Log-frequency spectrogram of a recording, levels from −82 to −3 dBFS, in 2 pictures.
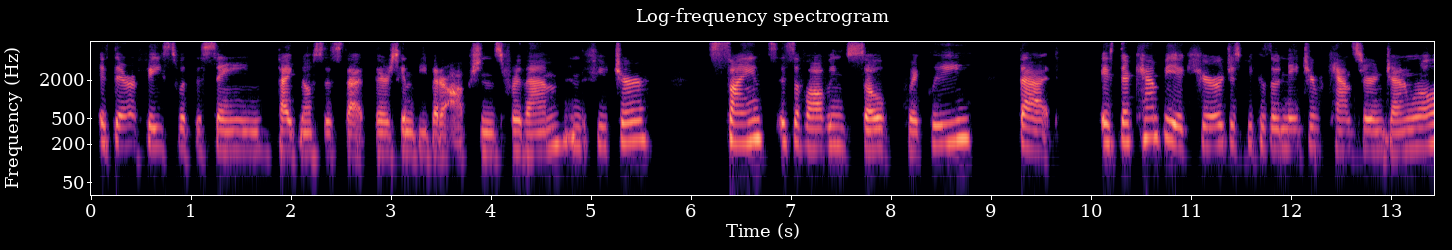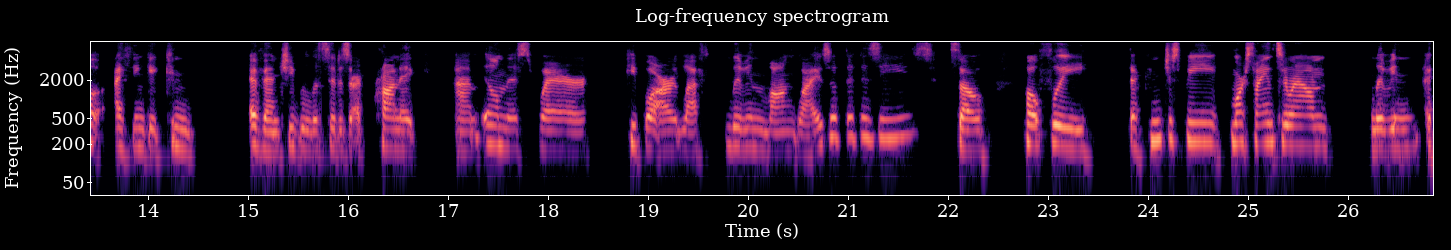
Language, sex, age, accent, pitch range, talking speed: English, female, 30-49, American, 160-210 Hz, 160 wpm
